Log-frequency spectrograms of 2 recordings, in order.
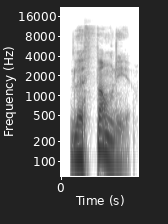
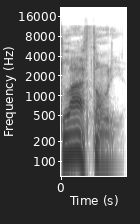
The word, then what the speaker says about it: Lithonia: What was life like growing up in Lithonia? Lithonia was cool. Oh, it's Lithonia. Lithonia. Let me get it right. Lithonia, however you want to pronounce it, however it rolls.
